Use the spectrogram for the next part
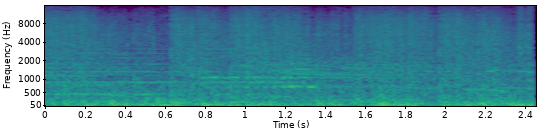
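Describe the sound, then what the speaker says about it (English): Organ guns firing in a medieval strategy video game, a dense unbroken rattle of rapid gunfire and booms, loud and continuous with no gaps and no talk over it. "Walls aren't going to help against these organ guns, though."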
